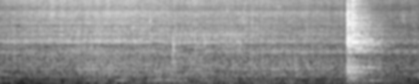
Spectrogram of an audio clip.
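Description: Sautéed onions sizzle steadily in a pot as tomato paste and ladles of broth go in for a stuffed grape leaves dish, with a single sharp metallic clank near the end.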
